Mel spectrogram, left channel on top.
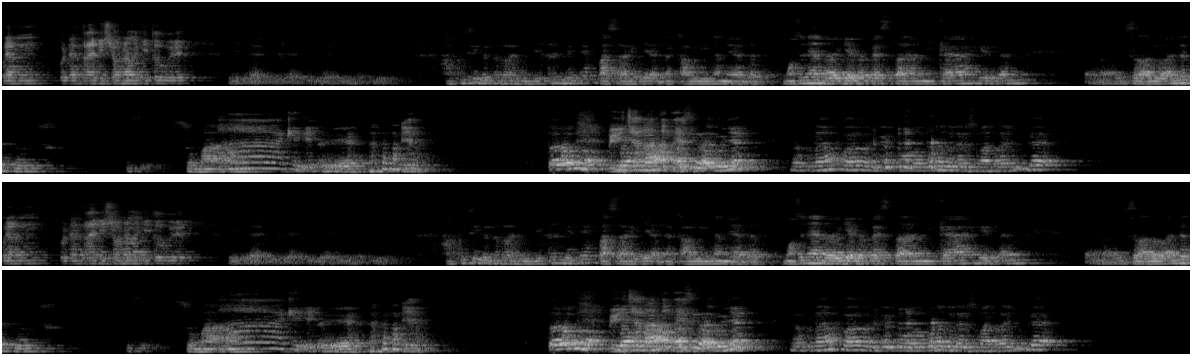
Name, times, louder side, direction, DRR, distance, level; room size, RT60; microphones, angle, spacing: voice 1, 0.0-1.8 5.5-5.6 14.0-15.0 15.9-16.0 17.5-18.8 20.8-21.2, left 2 dB, 50° left, -1 dB, 0.6 m, -35 dB
voice 2, 2.3-3.8 4.4-7.5 7.8-10.2 10.8-12.4 13.1-13.2 13.6-14.4 14.8-15.9 17.3-17.7 18.0-19.3 19.8-22.5, right 1 dB, 5° left, -12 dB, 0.8 m, -31 dB
2.8 x 2.4 x 2.5 m, 0.66 s
head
